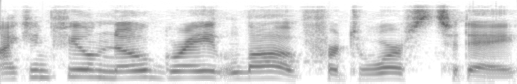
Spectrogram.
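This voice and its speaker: Putting on a character voice, a woman speaks at a moderate pace with a fairly high pitch and lively intonation. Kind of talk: archaic formal speech. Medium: read story.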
